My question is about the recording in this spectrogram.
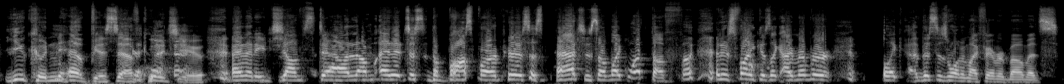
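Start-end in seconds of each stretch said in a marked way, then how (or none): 0.1-2.1 higher, slow and sly villain voice; sly Patches voice. Retold or imitated. Patches taunting the player who opened his chest, sly and higher. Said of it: "he's like". 6.3-7.0 high outraged disbelief; shocked what the fuck. Retold or imitated. Player seeing the boss bar read Patches, high and shocked.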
